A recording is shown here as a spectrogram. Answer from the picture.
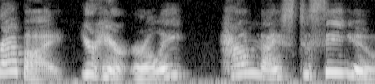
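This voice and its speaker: A woman puts on a character voice, high-pitched with very wide pitch swings and a very slow pace. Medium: read story. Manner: warm, chatty, hospitable.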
